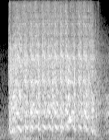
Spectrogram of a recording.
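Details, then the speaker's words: Toyota Supra first start attempt: short burst of fast, harsh, uneven churning while cranking that never catches, a belt-like sound seemingly from the middle of the engine. Cause unknown; possibly a rod problem or something rubbing inside. "what is that whoopty there's like a belt sound or something do it again oh i'm thinking there's i'm thinking this is not a good motor that sounded like it was coming from the middle of the engine"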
